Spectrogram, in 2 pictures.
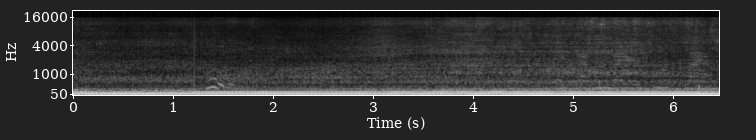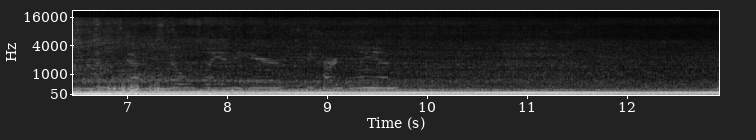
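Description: A vehicle engine hums steadily at close range.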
